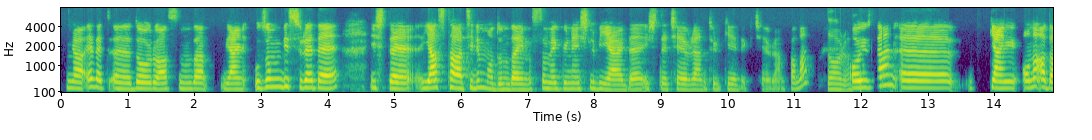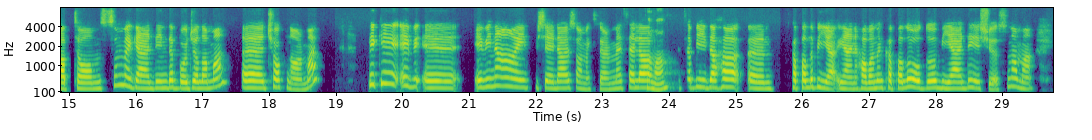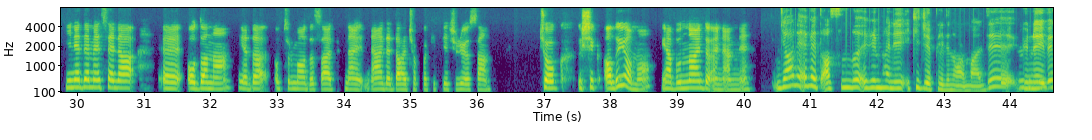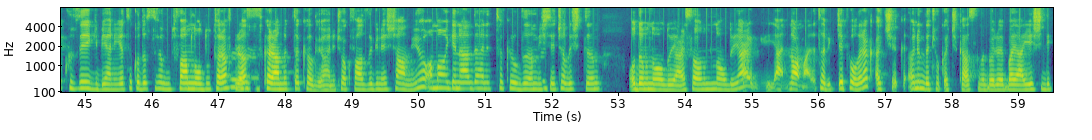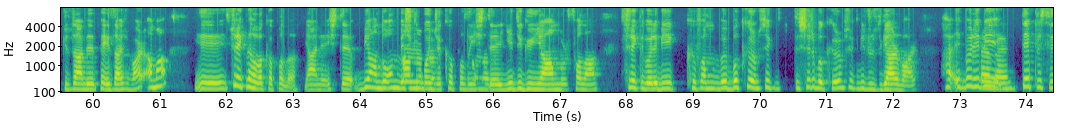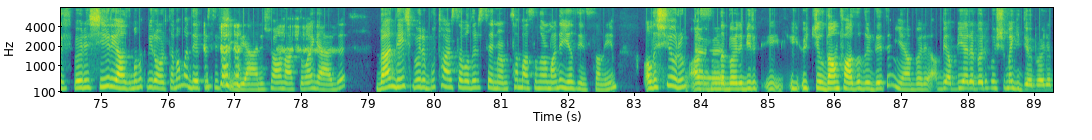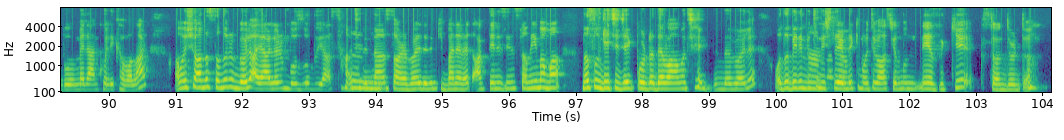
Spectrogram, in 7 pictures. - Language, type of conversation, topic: Turkish, advice, Motivasyonumu nasıl yeniden kazanır ve sürdürebilirim?
- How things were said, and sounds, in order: static; other background noise; distorted speech; tapping; unintelligible speech; chuckle; laughing while speaking: "tatilinden sonra"; laughing while speaking: "şeklinde"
